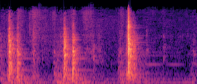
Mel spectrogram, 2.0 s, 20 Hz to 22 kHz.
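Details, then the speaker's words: 1996 Ford Bronco with faulty factory automatic front hubs that engage on their own: sharp clicking bursts about every two-thirds of a second as the wheel is spun; the hub is half-engaged and ratcheting, heard while driving too. "What's happening is that hub's halfway engaged and you're getting that ratcheting sound"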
